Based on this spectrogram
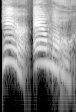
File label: ammo, female; npc; Garry's Mod; hl2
